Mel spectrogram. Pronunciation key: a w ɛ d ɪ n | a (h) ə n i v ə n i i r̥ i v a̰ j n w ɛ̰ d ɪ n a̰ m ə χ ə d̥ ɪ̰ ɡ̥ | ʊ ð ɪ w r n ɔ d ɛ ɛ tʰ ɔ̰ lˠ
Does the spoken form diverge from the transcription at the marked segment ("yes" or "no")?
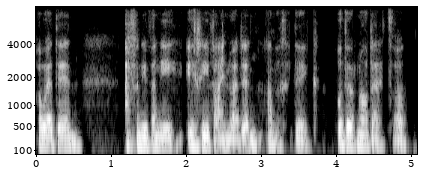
yes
